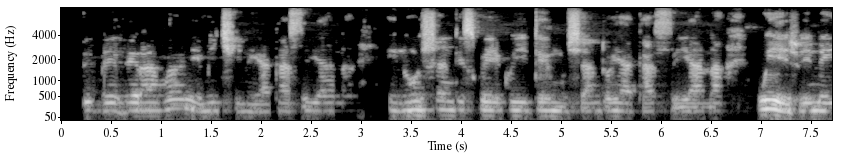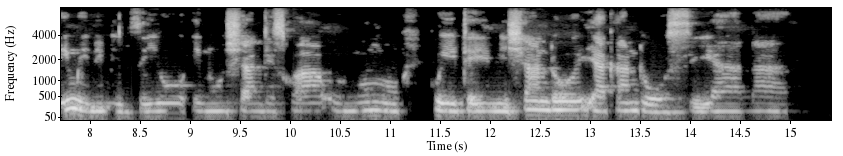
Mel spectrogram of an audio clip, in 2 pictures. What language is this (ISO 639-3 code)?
ndc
